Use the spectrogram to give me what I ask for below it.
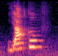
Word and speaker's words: Yakov: after he lost and to go train with Yakov, that's how you pronounce his name, while Yuri has won and he has Victor to stay with him in Japan.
